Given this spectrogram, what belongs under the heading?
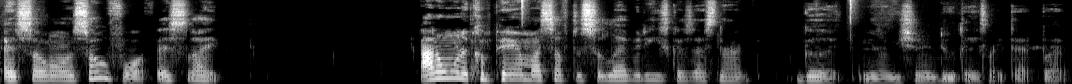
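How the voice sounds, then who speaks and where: This woman, a vlogger in her 20s, vents frankly in a candid monologue about her personal life. Her medium-pitched voice is gravelly and slightly rough, moving at a normal pace, and she casually swears and lets sentences trail off into fillers.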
